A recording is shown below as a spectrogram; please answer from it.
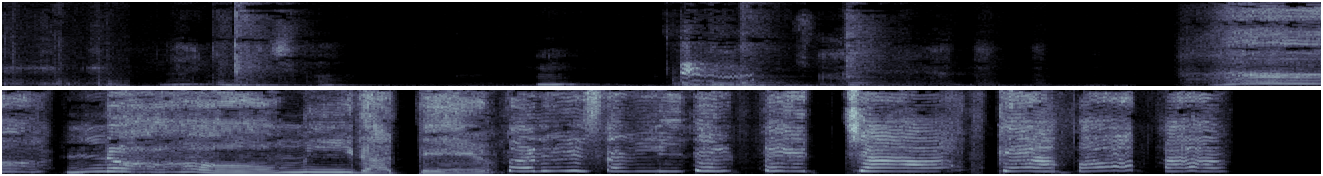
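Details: Domestic cat in a funny pet compilation, meowing in a rapid run of short, arched, tonal calls repeated about once a second after a stretch of low murmuring voices, with brief gaps between cuts.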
